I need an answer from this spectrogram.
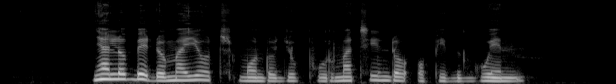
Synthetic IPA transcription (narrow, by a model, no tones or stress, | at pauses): ɲalobedomajɔtmɔndɔd͡ʒopʰuɾmatʰɪndɔɔpɪd̪ɡwen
